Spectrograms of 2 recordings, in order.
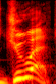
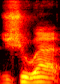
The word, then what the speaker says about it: Jewett: remember and of course greg greg jewett it's jewett right yes if uh it's but funny side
